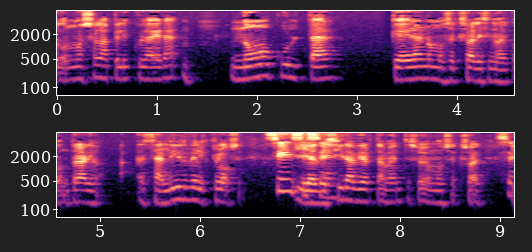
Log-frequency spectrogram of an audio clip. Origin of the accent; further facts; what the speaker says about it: Morelia, Michoacán, Mexico; es una asociación de personas que viven en mi estado natal, Michoacán, y en particular en mi ciudad natal, Morelia.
